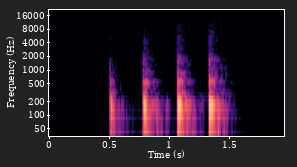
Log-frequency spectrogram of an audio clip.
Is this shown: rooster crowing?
no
